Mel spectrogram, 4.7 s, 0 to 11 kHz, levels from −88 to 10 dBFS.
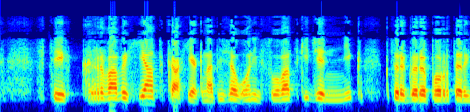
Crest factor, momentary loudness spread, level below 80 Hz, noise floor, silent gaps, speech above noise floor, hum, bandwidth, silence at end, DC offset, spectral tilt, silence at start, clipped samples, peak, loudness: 16 dB; 8 LU; -70 dBFS; -37 dBFS; none; 23 dB; none; 7.4 kHz; 0 s; under 0.1%; -3 dB/octave; 0.1 s; under 0.1%; 0 dBFS; -15 LUFS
